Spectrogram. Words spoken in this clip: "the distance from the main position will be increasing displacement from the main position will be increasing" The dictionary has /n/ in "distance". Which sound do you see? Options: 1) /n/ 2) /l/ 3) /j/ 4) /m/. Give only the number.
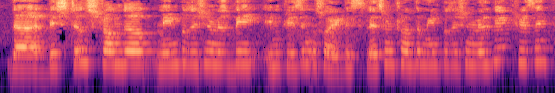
2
